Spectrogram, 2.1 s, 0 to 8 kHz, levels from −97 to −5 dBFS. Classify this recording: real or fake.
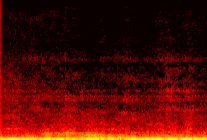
fake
